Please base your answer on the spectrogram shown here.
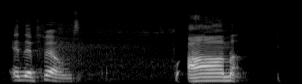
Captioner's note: exhales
